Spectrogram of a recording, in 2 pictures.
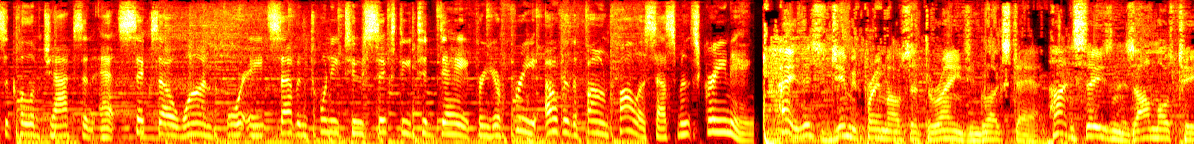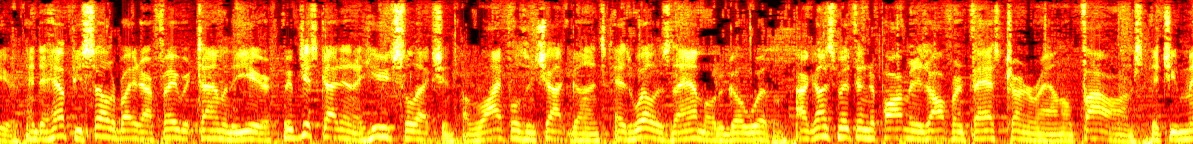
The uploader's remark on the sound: LIVE from The Sanderson Farms Championship!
